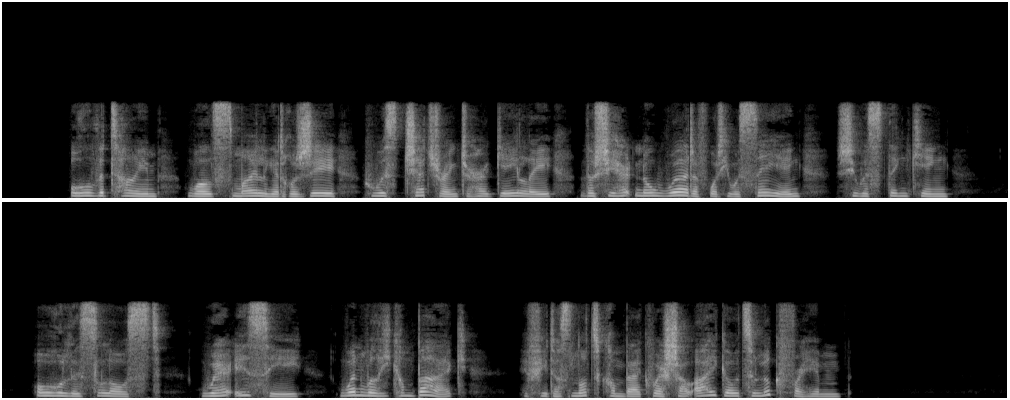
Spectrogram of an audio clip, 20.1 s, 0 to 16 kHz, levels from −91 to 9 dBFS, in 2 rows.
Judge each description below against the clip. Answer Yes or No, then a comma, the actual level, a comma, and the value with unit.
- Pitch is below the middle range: No, high, 210 Hz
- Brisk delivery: No, average, 155 wpm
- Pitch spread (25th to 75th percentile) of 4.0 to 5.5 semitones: No, average, 3.3 semitones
